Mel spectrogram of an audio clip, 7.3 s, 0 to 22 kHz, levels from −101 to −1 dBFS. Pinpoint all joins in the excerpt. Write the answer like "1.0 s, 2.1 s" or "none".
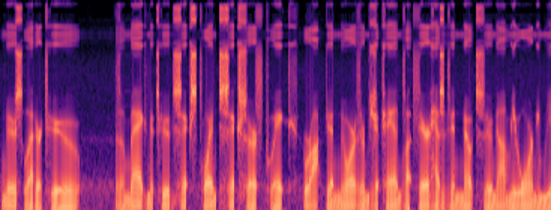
none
